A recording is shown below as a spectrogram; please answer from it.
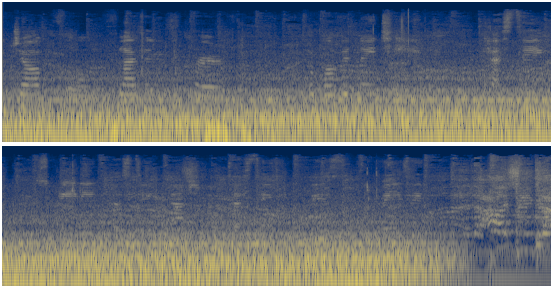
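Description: Steady low road and engine rumble inside the cabin of a moving Range Rover SUV, falling away just before the end.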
